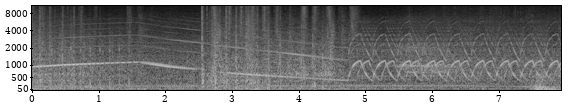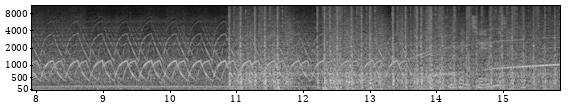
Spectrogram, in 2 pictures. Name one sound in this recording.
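A police siren wails, gliding up and down and then switching to a fast warbling yelp.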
